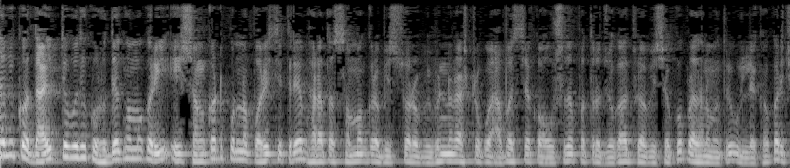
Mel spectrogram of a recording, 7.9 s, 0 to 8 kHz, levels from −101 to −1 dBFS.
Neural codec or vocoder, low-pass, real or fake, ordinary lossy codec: none; 7.2 kHz; real; none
